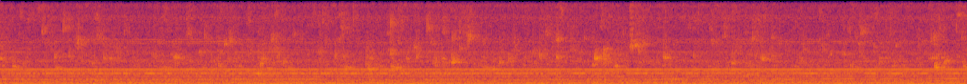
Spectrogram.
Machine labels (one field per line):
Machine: pump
